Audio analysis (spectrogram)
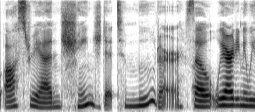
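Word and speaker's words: Mütter: Well, we went to the Mutter Museum. The Mutter Museum.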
